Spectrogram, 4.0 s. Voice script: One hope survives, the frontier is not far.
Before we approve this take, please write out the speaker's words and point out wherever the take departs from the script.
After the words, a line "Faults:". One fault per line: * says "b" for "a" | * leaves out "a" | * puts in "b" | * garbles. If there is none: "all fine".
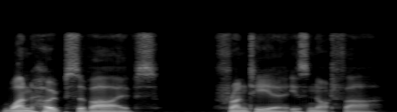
One hope survives, frontier is not far.
Faults:
* leaves out "the"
